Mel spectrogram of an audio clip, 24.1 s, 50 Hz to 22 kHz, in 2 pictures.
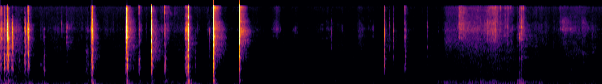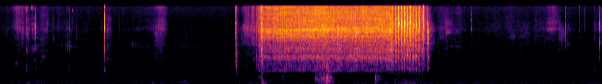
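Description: A quick run of sharp clicks and knocks in the first few seconds as parts inside a Dell OptiPlex 3030 all-in-one's metal chassis are handled and fitted back. Later comes a loud, even hiss lasting about three seconds that starts and stops abruptly.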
